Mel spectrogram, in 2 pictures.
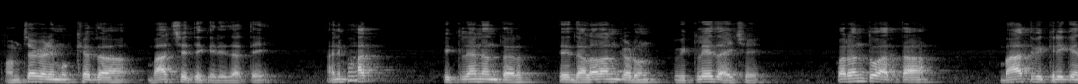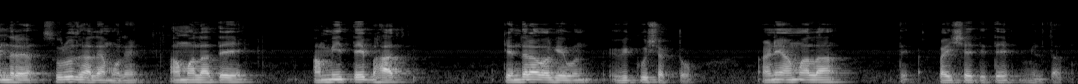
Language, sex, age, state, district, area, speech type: Marathi, male, 45-60, Maharashtra, Raigad, rural, spontaneous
